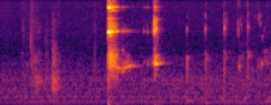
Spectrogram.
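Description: A glass bottle clinks against a small glass.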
